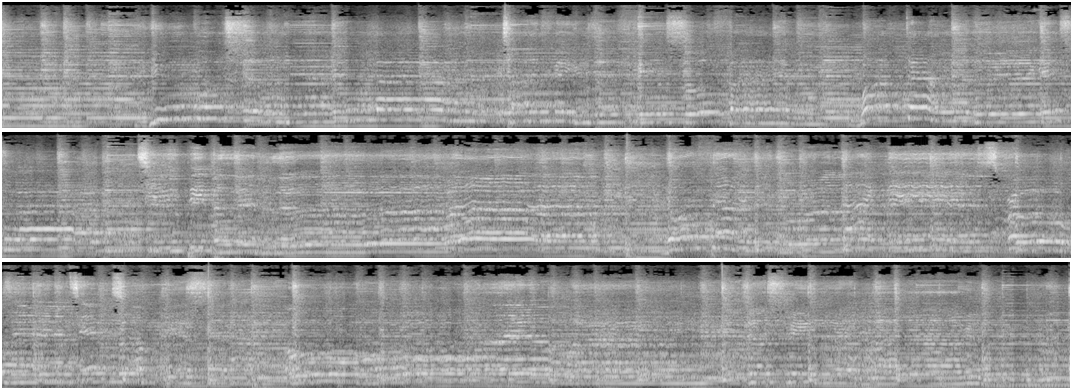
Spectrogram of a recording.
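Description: A live acoustic country band playing a song: acoustic guitars strummed under a man singing lead with a woman's voice singing along.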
